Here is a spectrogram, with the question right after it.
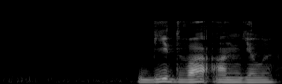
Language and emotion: Russian, neutral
